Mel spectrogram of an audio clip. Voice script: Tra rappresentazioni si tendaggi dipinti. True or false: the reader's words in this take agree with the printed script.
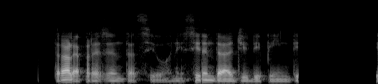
true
